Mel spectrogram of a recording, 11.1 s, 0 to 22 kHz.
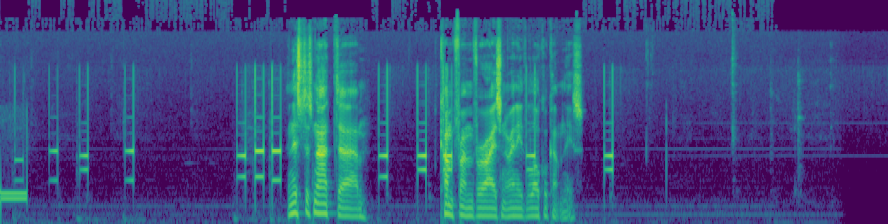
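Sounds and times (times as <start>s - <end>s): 
steady phone tone: 0.0s - 0.4s
faint hum: 0.0s - 11.0s
speech: 3.6s - 4.6s, 5.5s - 7.4s.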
